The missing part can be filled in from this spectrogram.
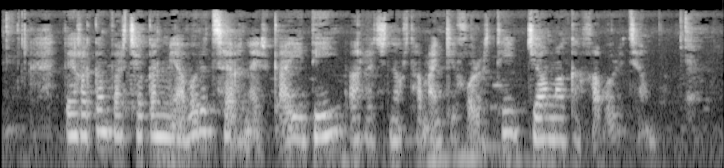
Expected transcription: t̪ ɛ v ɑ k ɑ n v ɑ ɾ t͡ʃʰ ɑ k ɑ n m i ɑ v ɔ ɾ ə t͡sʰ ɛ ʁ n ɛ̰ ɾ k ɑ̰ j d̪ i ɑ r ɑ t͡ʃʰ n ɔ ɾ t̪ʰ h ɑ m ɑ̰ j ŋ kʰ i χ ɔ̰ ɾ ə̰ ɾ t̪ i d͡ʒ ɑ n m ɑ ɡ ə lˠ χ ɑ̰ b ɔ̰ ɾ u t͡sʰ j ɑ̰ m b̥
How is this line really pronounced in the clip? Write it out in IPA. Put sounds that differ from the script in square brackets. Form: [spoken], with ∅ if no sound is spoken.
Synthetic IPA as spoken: t̪ ɛ [ʁ] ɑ k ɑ n v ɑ ɾ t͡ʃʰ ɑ k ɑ n m i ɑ v ɔ ɾ ə t͡sʰ ɛ ʁ n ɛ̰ ɾ k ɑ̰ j d̪ i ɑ r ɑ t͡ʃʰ n ɔ ɾ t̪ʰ h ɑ m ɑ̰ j ŋ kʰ i χ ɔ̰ ɾ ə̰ ɾ [t̪ʰ] i d͡ʒ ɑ [∅] m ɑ ɡ ə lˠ χ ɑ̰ [v] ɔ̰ ɾ u t͡sʰ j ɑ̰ m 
